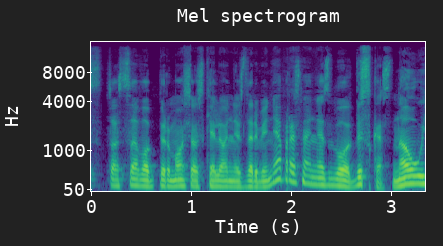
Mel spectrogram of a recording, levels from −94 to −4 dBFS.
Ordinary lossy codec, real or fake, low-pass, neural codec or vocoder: AAC, 64 kbps; real; 14.4 kHz; none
